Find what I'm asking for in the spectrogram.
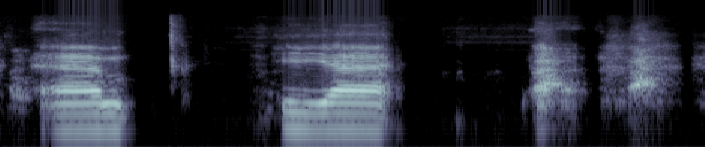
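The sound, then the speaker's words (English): A dog barks in the background during an interview, giving two loud, drawn-out, tonal barks, followed by brief bursts of talk. “Can you hear the dog in the background?”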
